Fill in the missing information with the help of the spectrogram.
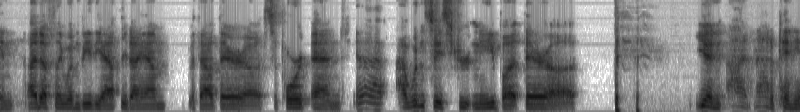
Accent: Glen Ellyn, Illinois, United States; Oh, yeah, growing up in Glen Ellen. Yes, born and raised, great town. Went to Ben Franklin, Hadley, and Lombard West.

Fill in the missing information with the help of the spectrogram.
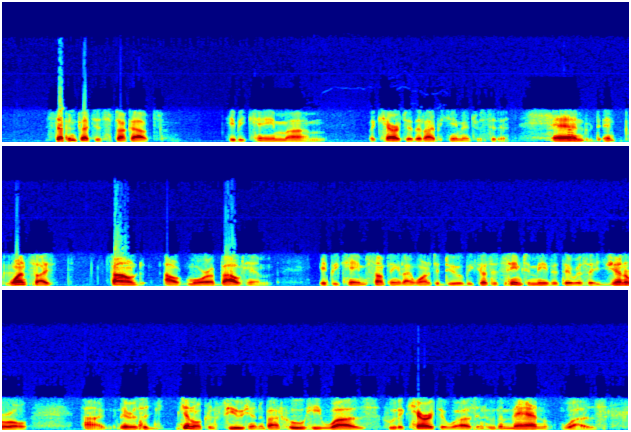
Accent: Youngstown, Ohio, United States; moved away as an adult; now in New York, United States; In fact, I'm from your part of the country. I'm from Youngstown, Ohio, actually. But I've moved to New York

